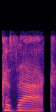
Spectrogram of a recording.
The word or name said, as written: Kazak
